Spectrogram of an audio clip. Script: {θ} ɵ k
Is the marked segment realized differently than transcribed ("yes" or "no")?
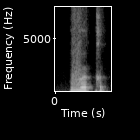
yes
